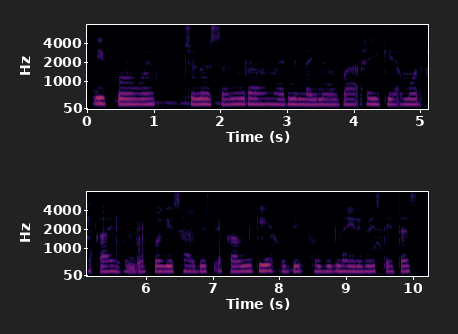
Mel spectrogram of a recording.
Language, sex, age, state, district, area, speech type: Manipuri, female, 30-45, Manipur, Churachandpur, rural, read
